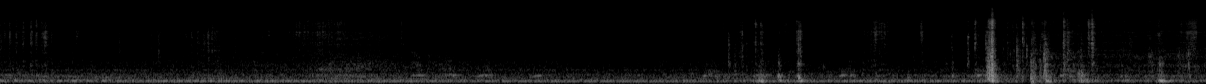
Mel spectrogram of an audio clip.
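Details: Infiniti G37X sedan with BC Racing coilovers, clanking since installation: quiet cabin drive then sharp clanks over rough patches; loose coilover component suspected, unconfirmed.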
